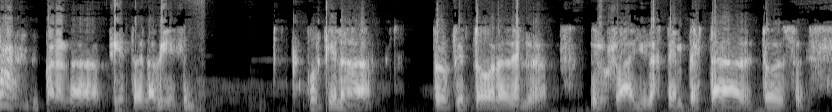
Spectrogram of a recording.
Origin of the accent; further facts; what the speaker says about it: Santa Bárbara, La Rioja, Argentina; yo les digo que mi pueblo es Santa Bárbara, está muy cerca de Chamical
